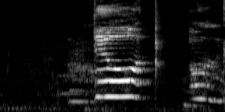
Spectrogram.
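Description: A toddler's voice: one short sung 'aah' held on a single steady high note for about half a second, around the middle.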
